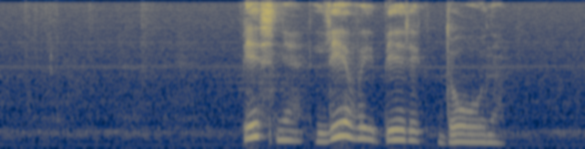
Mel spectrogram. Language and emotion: Russian, neutral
